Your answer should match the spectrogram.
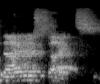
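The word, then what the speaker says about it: cnidocyte: So, what are those nidocytes? What do they do? What do nidocytes do? Yeah. What does it mean? What is a nidocyte? The CN, the C is silent.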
